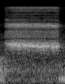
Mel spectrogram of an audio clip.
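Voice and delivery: a short unvoiced "嘘", soft, like hushing someone; shushing sound. Shown as a demonstration. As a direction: hush a room with "嘘". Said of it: "就有点像你叫人家不要讲话".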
